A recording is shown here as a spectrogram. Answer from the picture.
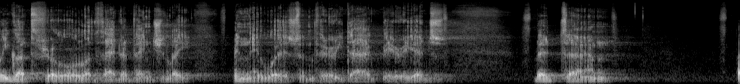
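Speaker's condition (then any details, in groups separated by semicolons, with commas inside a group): Laryngectomy for throat cancer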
